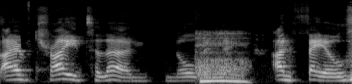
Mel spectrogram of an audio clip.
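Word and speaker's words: nålbinding: Okay, yeah, gnarlbinding. – Say it gnarlbind. I was told off by one of my subscribers for saying gnarlbind, but it's pronounced the little... It's got a little circle above the A.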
